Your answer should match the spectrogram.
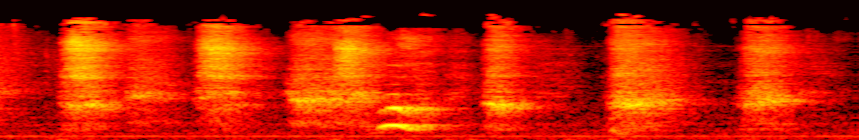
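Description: Heavy breathing from exertion during plank-to-low-plank reps: about seven short, sharp breaths, roughly one every half second, with a louder gasp that catches in the voice about two seconds in.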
